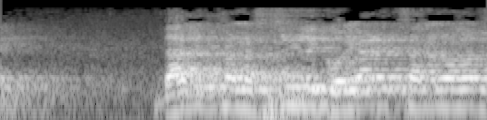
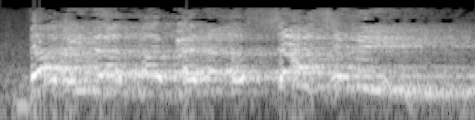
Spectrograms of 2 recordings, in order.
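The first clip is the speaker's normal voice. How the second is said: high, accusing shout; angry reproach; 10 semitones higher than usual. Retold or imitated. Father lashing out at his son, angry reproach.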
